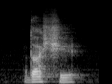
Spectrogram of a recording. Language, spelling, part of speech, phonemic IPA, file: Dutch, dasje, noun, /ˈdɑʃə/, Nl-dasje.ogg
- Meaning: diminutive of das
